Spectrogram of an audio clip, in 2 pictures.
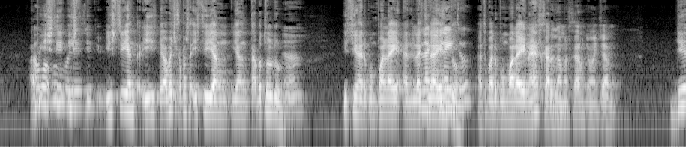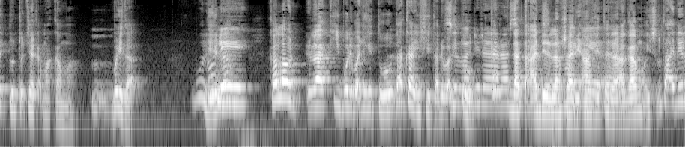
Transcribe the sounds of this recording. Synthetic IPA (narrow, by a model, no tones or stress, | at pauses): ʔa̰piisiisist̪ɾijaŋiapat͡ʃakapasa̰list̪ijaŋjaŋt̪a̰ʔbət̪ʊlt̪u | ist̪ijaŋadapəmpuanlaɪnʔa̰dalakilaɪnt̪uat̪apʊadapəmpuanlaɪnasə̥kaɾaŋzamasə̥kaɾaŋmat͡ʃamːat͡ʃam | diət̪unt̪ʊt̪̚t͡ʃəɾika̰ʔ̪makama̰ | bolɛht̪a̰ʔ | bolɛla | kalawlakibolɛbaʔ̪̚d͡ʒəɡit̪ut̪aʔkanist̪ɾit̪aʔdibuaʔɡit̪ukandat̪a̰ʔadədalamsaɾinʔakit̪adalamaɡamaist̪itlut̪aʔadəl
